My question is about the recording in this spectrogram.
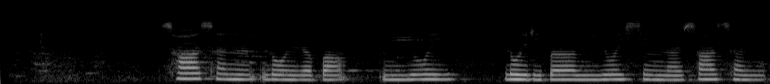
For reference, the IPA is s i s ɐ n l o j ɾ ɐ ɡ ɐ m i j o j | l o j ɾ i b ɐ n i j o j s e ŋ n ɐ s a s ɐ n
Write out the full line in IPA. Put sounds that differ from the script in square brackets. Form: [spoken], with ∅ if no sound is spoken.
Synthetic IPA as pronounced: s [a] s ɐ n l o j ɾ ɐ [b] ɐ m i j o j | l o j ɾ i b ɐ [m] i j o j s [i] ŋ n ɐ s a s ɐ n

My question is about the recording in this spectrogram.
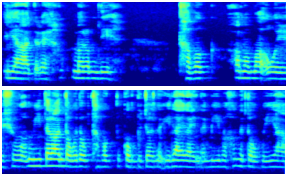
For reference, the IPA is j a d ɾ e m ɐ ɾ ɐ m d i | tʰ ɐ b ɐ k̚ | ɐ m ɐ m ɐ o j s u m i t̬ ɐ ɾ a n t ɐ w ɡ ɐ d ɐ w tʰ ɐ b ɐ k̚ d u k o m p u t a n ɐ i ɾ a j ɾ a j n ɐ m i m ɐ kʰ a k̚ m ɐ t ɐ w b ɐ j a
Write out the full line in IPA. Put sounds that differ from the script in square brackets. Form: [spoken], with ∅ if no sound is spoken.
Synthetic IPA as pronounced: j a d ɾ e m ɐ ɾ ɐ m d i | tʰ ɐ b ɐ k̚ | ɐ m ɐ m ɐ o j s u m i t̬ ɐ ɾ a n t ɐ w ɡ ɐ d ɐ w tʰ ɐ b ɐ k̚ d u k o m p u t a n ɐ i [l] a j [l] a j n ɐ m i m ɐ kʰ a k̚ [n] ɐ t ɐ w b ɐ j a

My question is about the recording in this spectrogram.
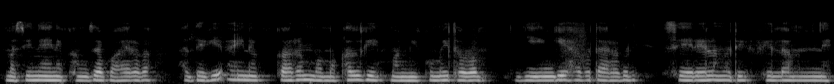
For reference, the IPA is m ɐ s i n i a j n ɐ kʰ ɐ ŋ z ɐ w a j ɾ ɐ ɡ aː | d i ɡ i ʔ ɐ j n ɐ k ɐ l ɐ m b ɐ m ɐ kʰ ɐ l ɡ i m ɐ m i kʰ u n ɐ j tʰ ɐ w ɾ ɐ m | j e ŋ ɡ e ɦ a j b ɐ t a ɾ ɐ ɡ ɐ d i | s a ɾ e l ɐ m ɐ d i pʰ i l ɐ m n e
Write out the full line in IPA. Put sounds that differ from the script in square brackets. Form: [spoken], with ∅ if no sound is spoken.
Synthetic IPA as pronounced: m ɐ s i n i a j n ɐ kʰ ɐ ŋ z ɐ [b] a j ɾ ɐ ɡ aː | d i ɡ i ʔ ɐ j n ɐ k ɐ [ɾ] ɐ m b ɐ m ɐ kʰ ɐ l ɡ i m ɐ m i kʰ u [m] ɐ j tʰ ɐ w ɾ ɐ m | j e ŋ ɡ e ɦ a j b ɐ t a ɾ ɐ ɡ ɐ d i | s [e] ɾ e l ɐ m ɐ d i pʰ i l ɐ m n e

